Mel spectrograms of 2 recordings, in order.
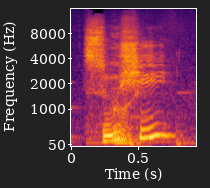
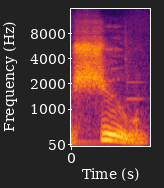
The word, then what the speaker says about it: Shu: They're like, know, they're like your name is Su- Su- see Shu- Shi? Sushi? Suzy?" So he's like, "No, Shoe. Just Shoe."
